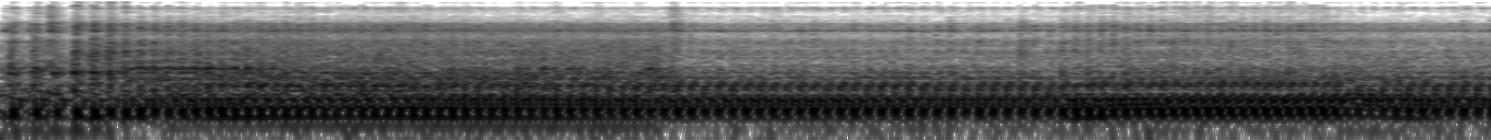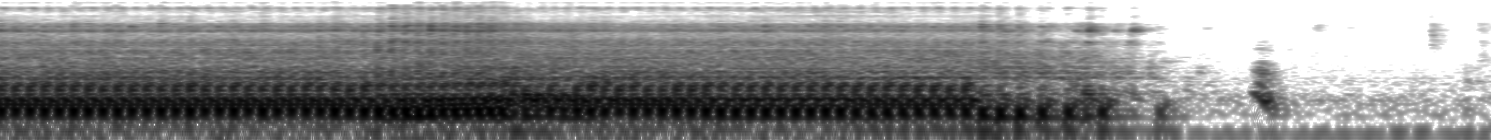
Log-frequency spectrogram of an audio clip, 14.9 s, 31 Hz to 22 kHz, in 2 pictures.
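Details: Honda HRD536 single-cylinder petrol lawnmower after replacing the drive clutch plate, spark plug refitted; steady even chug with no misses or stumbles, then shuts off, running normally.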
